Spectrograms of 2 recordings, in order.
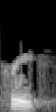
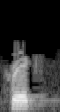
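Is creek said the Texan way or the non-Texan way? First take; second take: non-Texan; Texan. First: Creek is said the non-Texan way. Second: Creek is said the Texan way. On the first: The speaker calls it wrong. "not creek" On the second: The speaker calls it right. "a Texas creek"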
